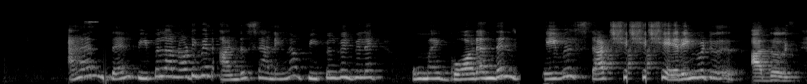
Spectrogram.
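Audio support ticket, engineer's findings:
Packet loss on the ADPCM call, 1.04–1.06 s: 20 ms dropped, which fits a couple of lost packets, filled with silence. Decoder predictor and step size lose sync, so a hard-edged gap is followed by briefly distorted speech.

Other side's voice leaking through, 5.12–5.18 s: likely residual echo the echo canceller missed at the loudspeaker-to-microphone path. A faint second voice, about 30 dB under the talker, in a short scrap.

Speech suppressed in double talk, 5.19–5.5 s: likely the echo canceller clamping both directions during overlap. Talker's voice dips by up to about 40 dB, affected for roughly 0.2 s in total.

CD stuck on one turn, 6.27–6.65 s: laser skipping back a track at the same scratch. A 0.19 s segment plays twice more with a short mute at each jump, giving a fast, even stutter.

Other side's voice leaking through, 7.84–7.98 s: likely the same echo canceller residue. 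Far-end voice bleeds in about 20 dB below the talker.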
